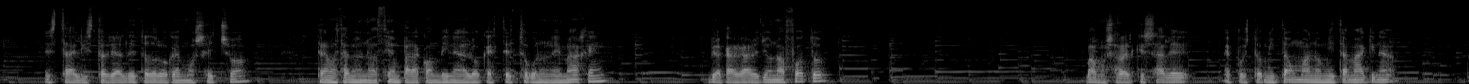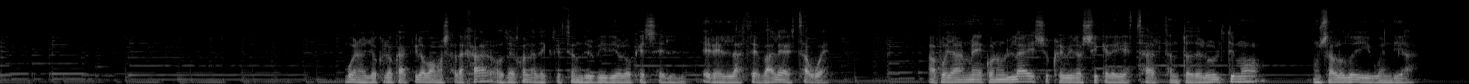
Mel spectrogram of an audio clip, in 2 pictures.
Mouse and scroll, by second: 3.7-4.4 drag, 4.4 scroll, 7.5 click, 8.7 click, 9.5 middle click, 9.5 scroll, 11.1-12.1 drag, 22.2-23.2 drag.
